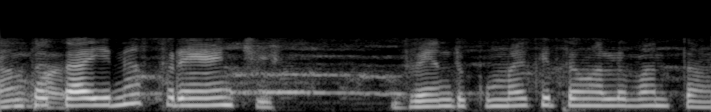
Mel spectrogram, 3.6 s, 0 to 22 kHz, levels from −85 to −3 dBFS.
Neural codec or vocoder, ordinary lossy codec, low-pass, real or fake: codec, 24 kHz, 3.1 kbps, DualCodec; none; 5.4 kHz; fake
